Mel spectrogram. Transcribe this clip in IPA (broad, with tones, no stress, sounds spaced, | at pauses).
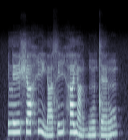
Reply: l eː˦ ʃ a˦ h i˦˨ j a˨ s iː˦ h a˦ j ã˨ ɡ͡b ũ˨ t ɛ˨ ɾ ũ˦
